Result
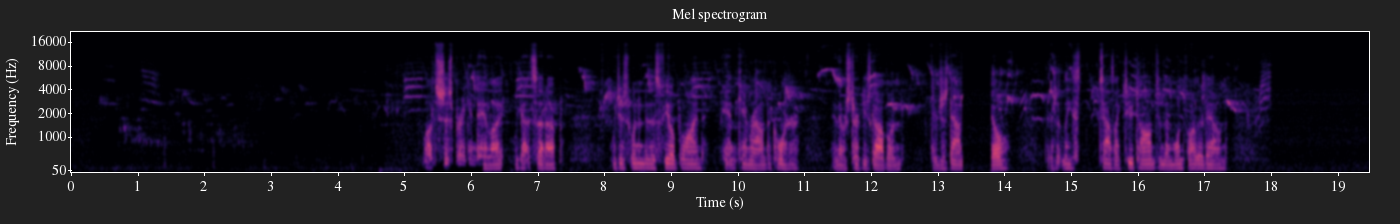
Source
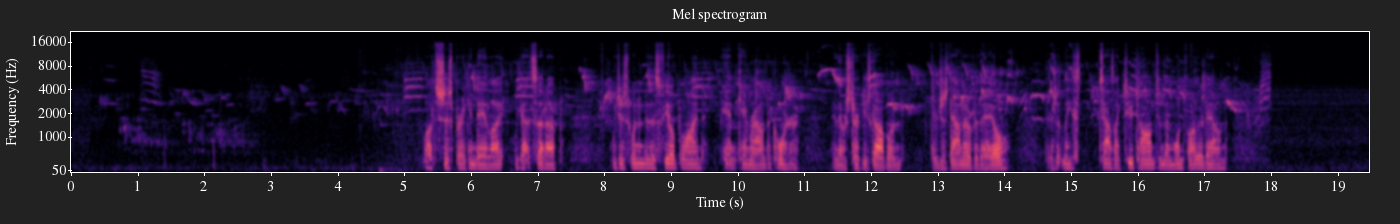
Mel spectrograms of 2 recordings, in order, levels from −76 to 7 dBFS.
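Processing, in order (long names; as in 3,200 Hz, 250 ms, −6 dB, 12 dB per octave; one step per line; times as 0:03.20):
0:01.80–0:04.70: downward compressor 5 to 1, threshold −50 dBFS, peak gain reduction 8.5 dB
0:05.21–0:06.17: high-pass filter 150 Hz → 490 Hz 24 dB per octave
0:13.36–0:13.80: fill with room tone
level −6.5 dB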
